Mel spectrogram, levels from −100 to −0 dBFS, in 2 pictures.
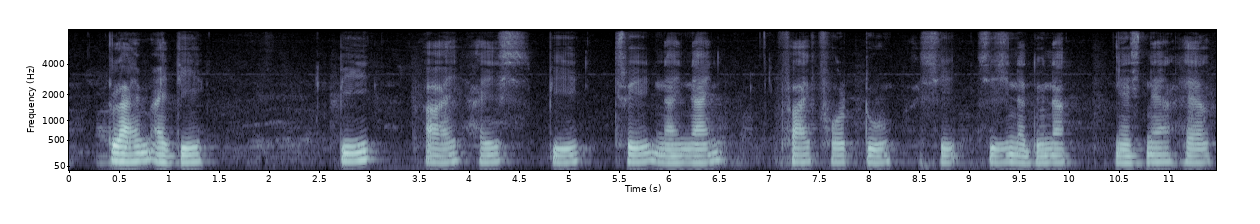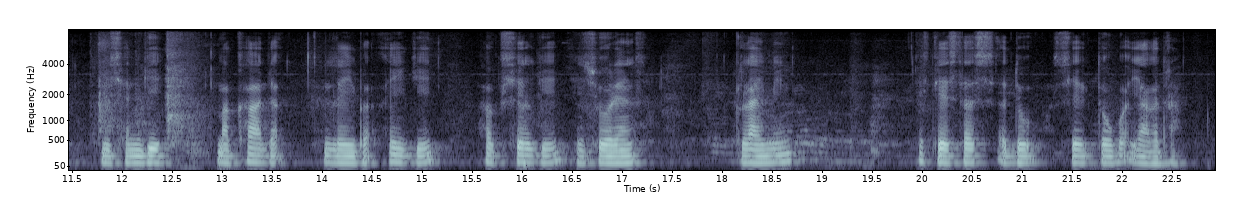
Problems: background sounds at intervals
